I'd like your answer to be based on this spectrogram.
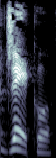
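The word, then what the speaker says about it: Džeko: Dzeko si pronuncia Dzeko, sì.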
